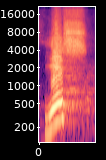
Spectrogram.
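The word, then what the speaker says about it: ישראל: The way you'd pronounce it then is Yisrael.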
